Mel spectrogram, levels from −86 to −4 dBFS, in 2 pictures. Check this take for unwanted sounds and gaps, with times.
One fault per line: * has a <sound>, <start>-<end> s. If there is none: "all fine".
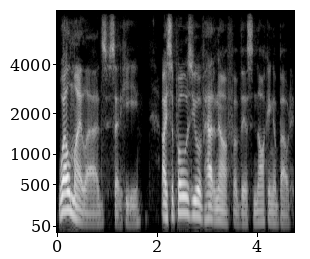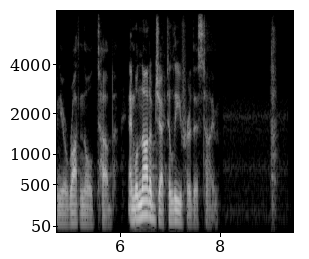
* has a breath, 9.0-9.2 s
